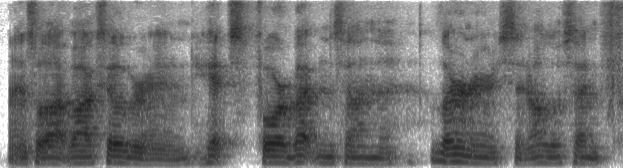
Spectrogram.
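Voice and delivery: normal talking voice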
